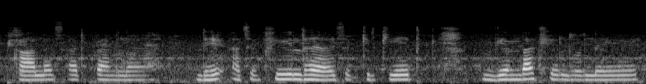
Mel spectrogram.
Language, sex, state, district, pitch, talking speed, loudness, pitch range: Hindi, female, Bihar, Samastipur, 220 Hz, 140 wpm, -19 LUFS, 210-225 Hz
